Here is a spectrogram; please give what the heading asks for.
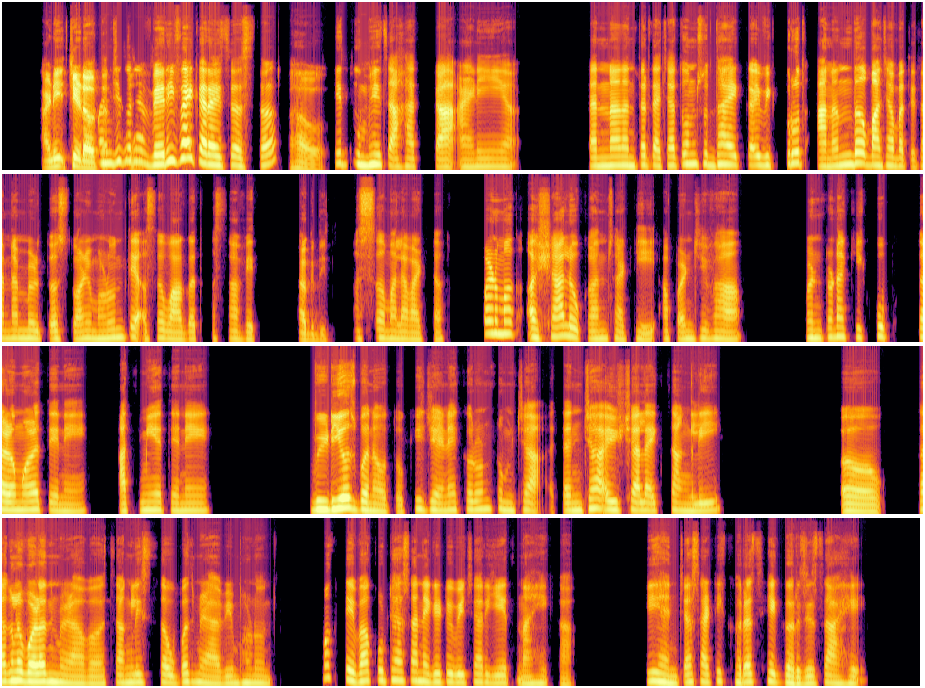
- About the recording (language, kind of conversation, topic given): Marathi, podcast, प्रेक्षकांचा प्रतिसाद तुमच्या कामावर कसा परिणाम करतो?
- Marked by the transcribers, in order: other background noise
